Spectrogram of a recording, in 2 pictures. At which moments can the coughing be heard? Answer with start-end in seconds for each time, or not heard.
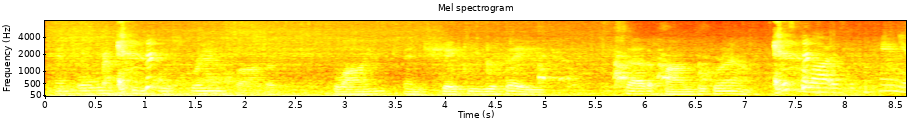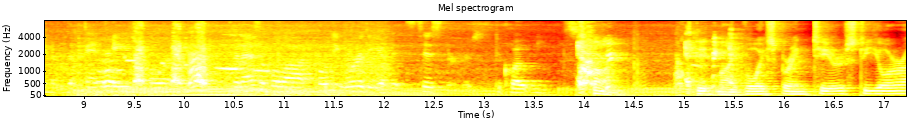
0.7-1.3, 7.2-8.1, 13.9-15.7.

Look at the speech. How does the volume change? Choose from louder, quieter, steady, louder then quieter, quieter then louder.
louder.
